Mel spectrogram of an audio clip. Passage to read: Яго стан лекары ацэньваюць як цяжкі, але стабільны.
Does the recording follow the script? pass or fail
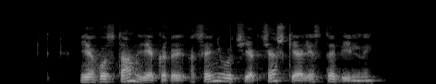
pass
